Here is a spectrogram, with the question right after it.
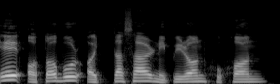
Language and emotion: Assamese, neutral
